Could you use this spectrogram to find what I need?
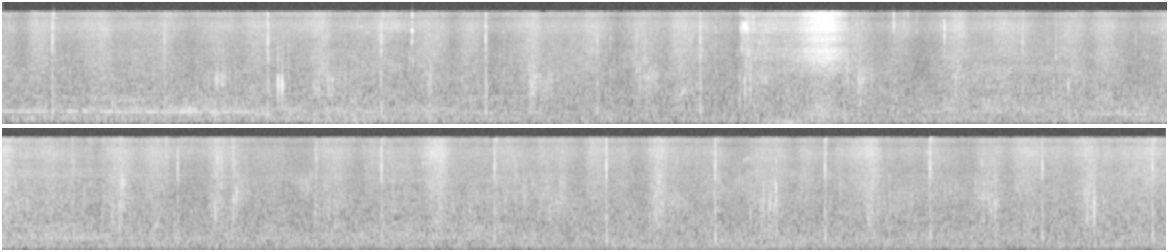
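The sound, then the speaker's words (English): Soft, squelching footsteps walk steadily through a muddy stretch of park path, with many even steps forming a continuous, moderately quiet shuffle. “Just walking through I think this is a truly muddy, muddy part.”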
